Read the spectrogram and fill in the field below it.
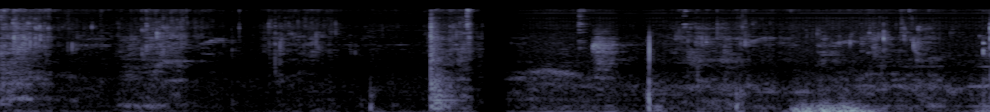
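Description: Chicken pickle pieces are mixed by hand with salt and turmeric, giving soft, wet squelching and clicking sounds in irregular bursts, close and quiet, ending in a louder moist squish.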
